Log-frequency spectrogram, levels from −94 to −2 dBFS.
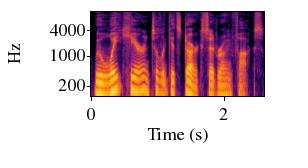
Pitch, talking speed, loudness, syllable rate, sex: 125 Hz, 255 wpm, -19 LUFS, 5.6 syllables/s, male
